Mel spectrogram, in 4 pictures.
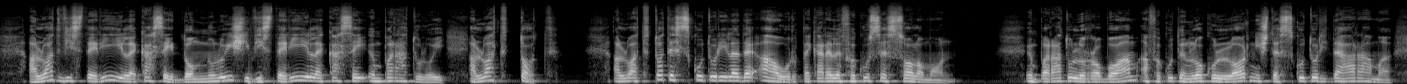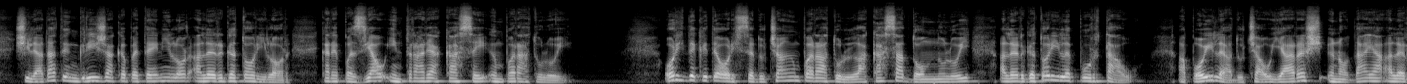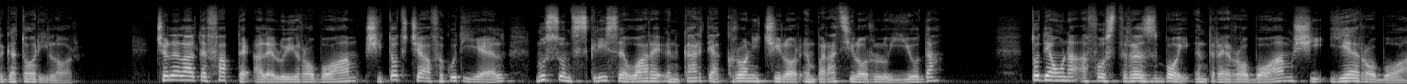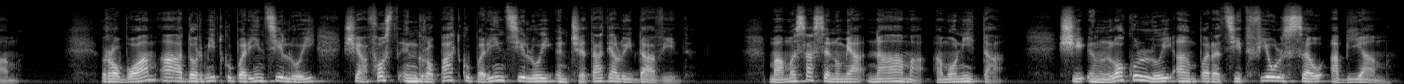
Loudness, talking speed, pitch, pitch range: -18 LUFS, 135 wpm, 145 Hz, 130-155 Hz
